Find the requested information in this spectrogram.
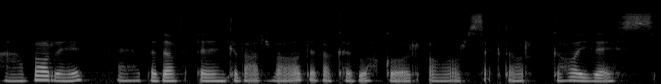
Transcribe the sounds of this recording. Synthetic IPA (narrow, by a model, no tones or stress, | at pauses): avɔɾɨ | əːb̥əðɔvənkʰəva̰rvɔ̰dɛvɔlˠkʰəvlˠɔɡ̥ʊ̰ɾɔrsɛ̰ktʰɔr | ɡ̥əɦɔɨðɨs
